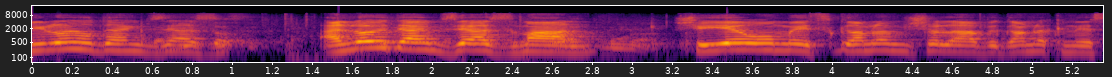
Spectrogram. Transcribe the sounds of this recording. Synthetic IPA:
nilo̞jod̪eaimzeaza | ʔanilo̞jod̪eaimzeazmanʃeijeo̞met͡sɡamlamimʃalaveɡamlaknes

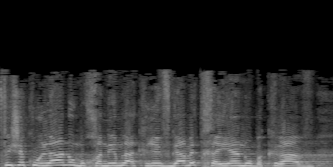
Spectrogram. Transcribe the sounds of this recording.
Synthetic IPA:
fiʃekulanumuχanimleakʁivɡamet̪χaje̞nubakʁav

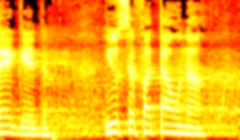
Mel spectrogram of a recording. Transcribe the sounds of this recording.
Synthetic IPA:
eɡed̪ | jusəfɐt̪auna

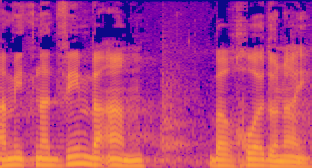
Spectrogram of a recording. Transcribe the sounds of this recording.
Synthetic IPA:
amit̪nad̪vimbaʔam | baʁχuad̪o̞naj

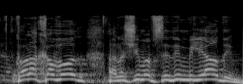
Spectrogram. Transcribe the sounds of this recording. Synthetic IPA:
ko̞lakavo̞d̪ | anaʃimːafsid̪imːiljaʁd̪im

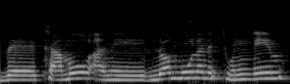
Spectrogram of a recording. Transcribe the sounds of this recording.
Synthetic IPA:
vekaːmuʁanilo̞mulanet̪unim

